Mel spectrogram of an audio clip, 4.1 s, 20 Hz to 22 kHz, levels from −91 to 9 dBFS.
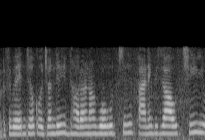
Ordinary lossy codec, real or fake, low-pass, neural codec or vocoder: none; fake; 5.4 kHz; codec, 16 kHz in and 24 kHz out, 0.6 kbps, FocalCodec, streaming, 4096 codes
